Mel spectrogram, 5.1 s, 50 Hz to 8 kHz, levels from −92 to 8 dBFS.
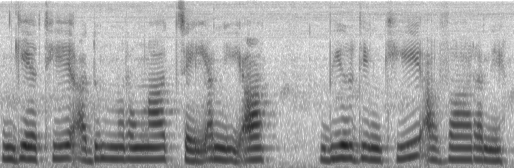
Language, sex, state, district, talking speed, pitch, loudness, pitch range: Mizo, female, Mizoram, Aizawl, 150 wpm, 210 Hz, -16 LUFS, 200-215 Hz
